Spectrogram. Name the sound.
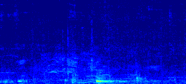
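horse neighing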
